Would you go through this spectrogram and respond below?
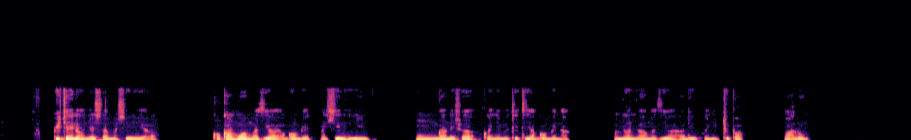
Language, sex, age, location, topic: Swahili, male, 18-24, Wajir, agriculture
